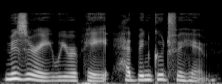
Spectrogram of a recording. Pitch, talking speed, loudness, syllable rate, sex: 195 Hz, 215 wpm, -17 LUFS, 5.2 syllables/s, female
